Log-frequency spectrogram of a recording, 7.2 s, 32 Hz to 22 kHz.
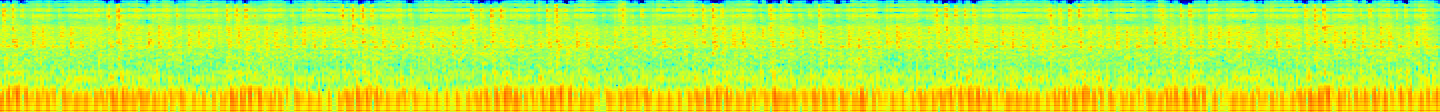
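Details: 1931 Ford Model A four-cylinder, barn-stored for years, after distributor cam set for more advance and idle lowered, warm exhaust: low steady idle with an even beat and loud rough exhaust, holds speed without stumbling; running a little better.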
